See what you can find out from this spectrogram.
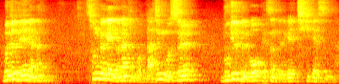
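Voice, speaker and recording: A man's voice: medium pitch, expressive, moderate pace, warm tone. A pastor, a man, preaching a sermon with emphatic, rising phrases. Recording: echoey hall, voice far from mic.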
